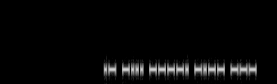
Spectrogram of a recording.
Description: Morse code, heard as a keyed tone, about 50 wpm, 700 Hz. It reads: AB9YO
